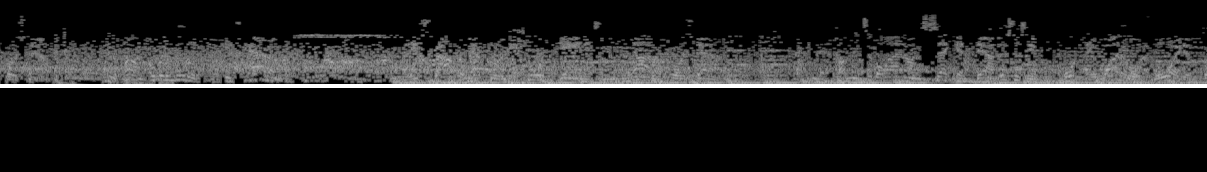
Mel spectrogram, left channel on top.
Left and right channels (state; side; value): silent; right; digital silence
